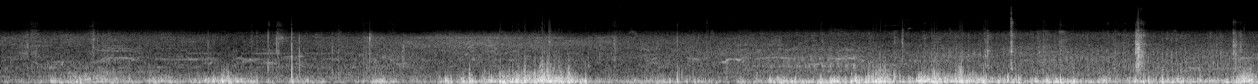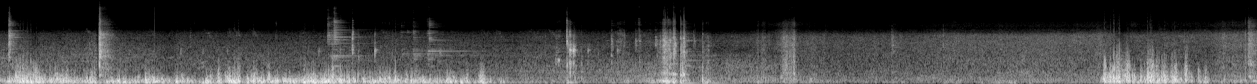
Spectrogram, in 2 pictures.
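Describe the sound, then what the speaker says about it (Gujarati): Strong, cold wind gusting outdoors in a village, a loud, continuous roar buffeting the microphone in surging waves with brief lulls, heard without talk. "પવન બહુ ઠંડો છે"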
